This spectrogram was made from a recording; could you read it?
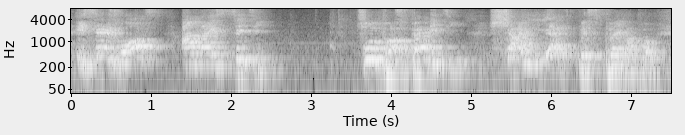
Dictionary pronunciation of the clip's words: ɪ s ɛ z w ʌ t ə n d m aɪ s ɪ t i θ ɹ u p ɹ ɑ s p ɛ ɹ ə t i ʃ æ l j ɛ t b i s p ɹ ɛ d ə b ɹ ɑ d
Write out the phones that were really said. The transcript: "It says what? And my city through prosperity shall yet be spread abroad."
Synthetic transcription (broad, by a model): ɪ s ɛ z w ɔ t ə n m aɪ s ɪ t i t ɹ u p ɹ ɑ s p ɛ ɹ ə t i ʃ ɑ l j ɛ t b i s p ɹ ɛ ə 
